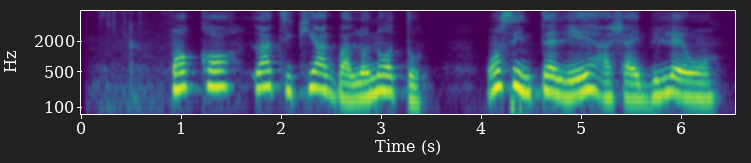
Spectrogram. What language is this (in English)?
Yoruba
